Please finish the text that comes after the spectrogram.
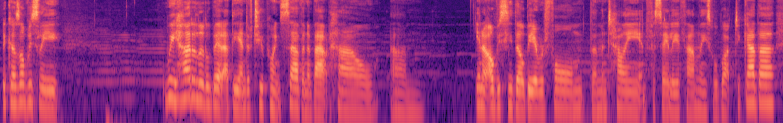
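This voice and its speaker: A woman's voice: lowish voice, fairly quick, faint music behind. A woman streamer chatting casually over gameplay, with informal, playful asides. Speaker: streamer and voice actress. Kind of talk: casual livestream chat with gameplay commentary.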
